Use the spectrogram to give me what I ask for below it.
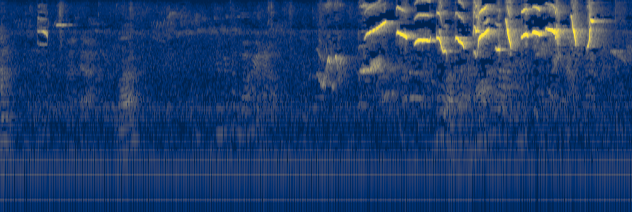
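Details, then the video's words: Female Oriental magpie-robin, wild-voice song used to excite males. Faint scattered notes and low background chatter give way to a loud run of rapid, repeated whistled and buzzy notes in the second half. "Choè than mái hót giọng rừng kích trống căng đét"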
